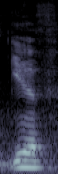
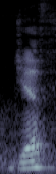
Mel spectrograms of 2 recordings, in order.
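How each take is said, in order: First: The word begins with a hard G sound. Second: The word begins with a soft J sound. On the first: It is the accepted standard form. "I believe, is the proper way to say G-I-F" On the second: It reflects a personal preference. "if you pronounce G-A-F, Jiff"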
